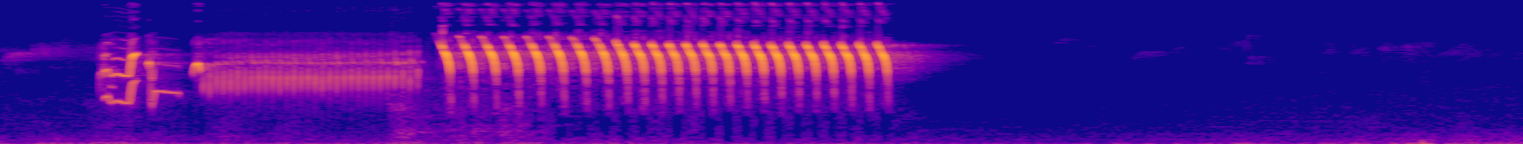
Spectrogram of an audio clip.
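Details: Sweet whistled notes, then a buzzing roll and a fast ringing trill of dozens of chirps from a canary, ending in silence.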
